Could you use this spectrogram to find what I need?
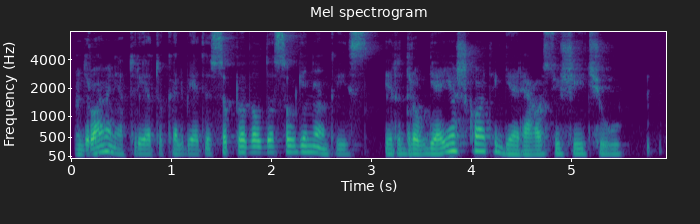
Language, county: Lithuanian, Kaunas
